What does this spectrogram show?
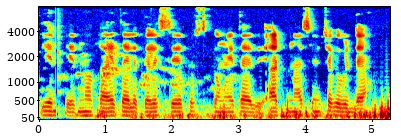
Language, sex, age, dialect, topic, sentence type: Telugu, female, 18-24, Southern, agriculture, statement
